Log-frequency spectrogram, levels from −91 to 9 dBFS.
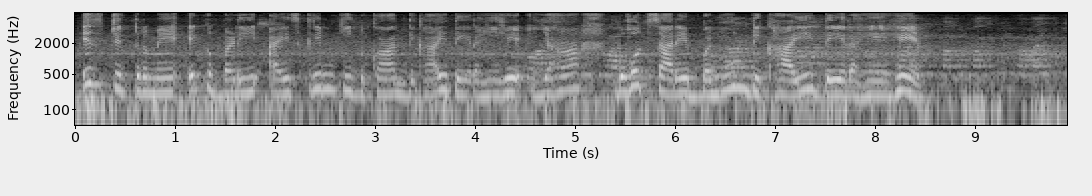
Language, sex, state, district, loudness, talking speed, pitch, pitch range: Hindi, female, Madhya Pradesh, Bhopal, -17 LUFS, 120 wpm, 210 Hz, 195-230 Hz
